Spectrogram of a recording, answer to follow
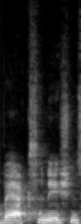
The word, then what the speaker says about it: vaccination: It has a hard C, this one, vac, and then a soft C. This says S. It makes a S sound even though it spells C because there's that I.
